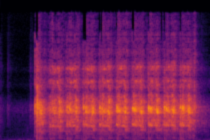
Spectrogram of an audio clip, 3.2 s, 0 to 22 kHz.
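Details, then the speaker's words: Starter on an old GY6 scooter cranks briskly and steadily for about 2.5 seconds on the key after a new battery was fitted. It is the first time it has ever cranked on the key; cranking is normal and strong. "seems to be crank and that's the first time it's ever done that with the key looking good"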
